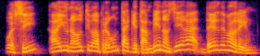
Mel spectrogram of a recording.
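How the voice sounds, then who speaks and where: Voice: medium pitch, expressive, a little fast, dry recording, highs cut off, lightly acted. A performer playing a friendly flying superhero who presents listeners' questions casually and enthusiastically on a children's podcast. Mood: friendly, upbeat. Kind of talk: scripted children's podcast chat.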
